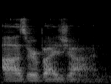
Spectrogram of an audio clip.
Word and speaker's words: Azerbaijan: We are going to learn about Azerbaijan. Am I saying that right, Bruce? You're quite close. It's pronounced Azerbaijan.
